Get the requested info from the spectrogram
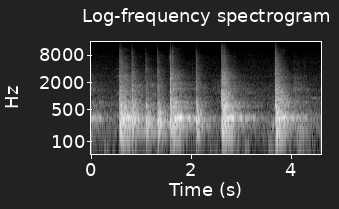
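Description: Hand drum struck by hand in an uneven rhythm: about eight strokes, some in quick runs and some spaced out, each leaving a short ringing tone.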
